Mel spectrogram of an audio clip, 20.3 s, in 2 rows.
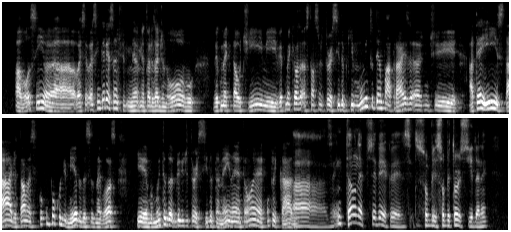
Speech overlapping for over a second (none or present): none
